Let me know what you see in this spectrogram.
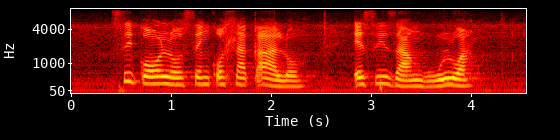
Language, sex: Xhosa, female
